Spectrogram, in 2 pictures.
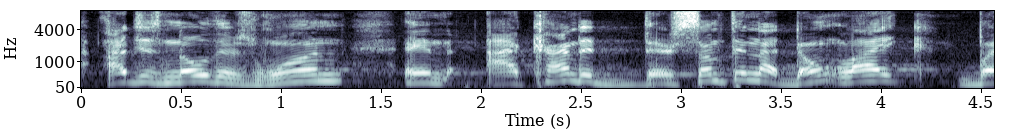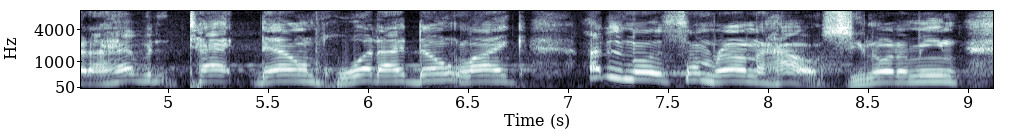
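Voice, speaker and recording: Over noticeable background noise, a man talks at a fairly quick pace with a high pitch and an animated tone. His intonation is lively and his loudness very even. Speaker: pastor. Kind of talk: casual chat.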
